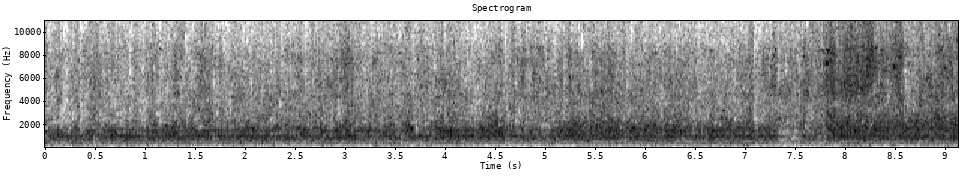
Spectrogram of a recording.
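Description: Tap water runs steadily into a sink over a cloth being warmed and dampened for focaccia dough, a continuous close gush with no talk over it.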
